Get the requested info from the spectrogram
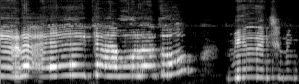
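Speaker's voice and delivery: loud, high, indignant snap at the driver; mock-furious rickshaw row; indignant outburst. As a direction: call him out, offended. Angry retort to rickshaw driver.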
